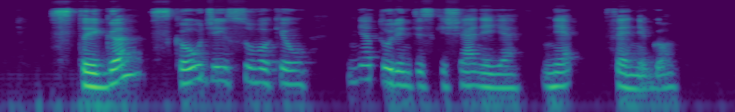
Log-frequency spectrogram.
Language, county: Lithuanian, Panevėžys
